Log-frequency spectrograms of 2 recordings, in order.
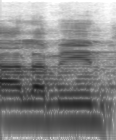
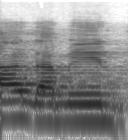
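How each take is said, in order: No difference in how they are said.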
